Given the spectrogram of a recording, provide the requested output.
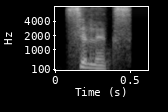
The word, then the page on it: silex: Indian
